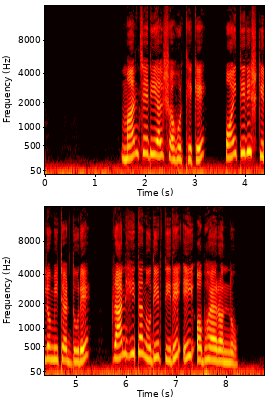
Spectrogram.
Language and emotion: Bengali, neutral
